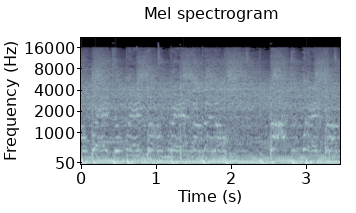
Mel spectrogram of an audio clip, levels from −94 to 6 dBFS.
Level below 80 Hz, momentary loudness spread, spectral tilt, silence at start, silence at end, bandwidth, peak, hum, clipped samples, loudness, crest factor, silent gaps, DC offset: -14 dBFS; 1 LU; -3.5 dB/octave; 0 s; 0 s; 17 kHz; 0 dBFS; none; under 0.1%; -11 LUFS; 10 dB; none; under 0.1%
